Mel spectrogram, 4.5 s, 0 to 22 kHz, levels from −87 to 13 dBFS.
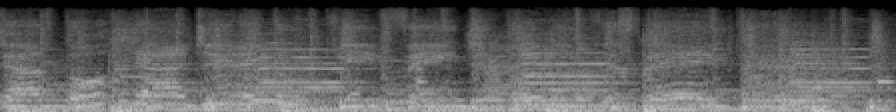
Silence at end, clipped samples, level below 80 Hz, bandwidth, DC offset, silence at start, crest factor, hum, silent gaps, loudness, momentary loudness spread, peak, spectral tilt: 0 s; under 0.1%; -26 dBFS; 16 kHz; under 0.1%; 0 s; 12 dB; none; none; -19 LUFS; 2 LU; -6 dBFS; -6 dB/octave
